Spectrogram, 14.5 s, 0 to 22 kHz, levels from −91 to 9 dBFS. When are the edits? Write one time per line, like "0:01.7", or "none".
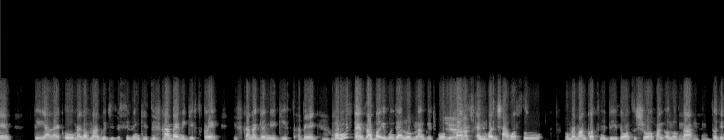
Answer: none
